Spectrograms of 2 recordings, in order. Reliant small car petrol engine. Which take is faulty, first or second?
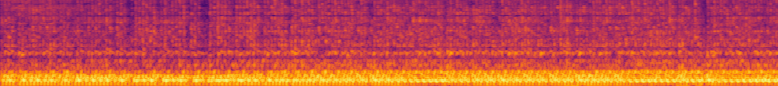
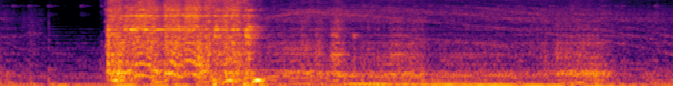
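second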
